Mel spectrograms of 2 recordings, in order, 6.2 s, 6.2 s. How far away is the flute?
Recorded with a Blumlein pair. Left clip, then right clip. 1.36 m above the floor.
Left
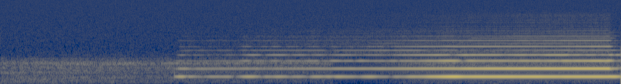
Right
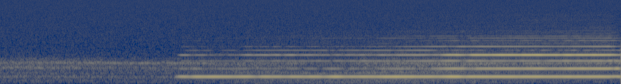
About 2 m.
